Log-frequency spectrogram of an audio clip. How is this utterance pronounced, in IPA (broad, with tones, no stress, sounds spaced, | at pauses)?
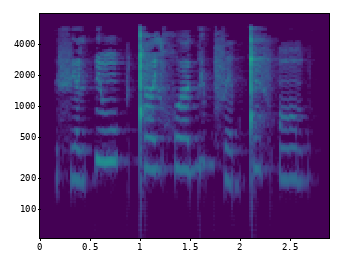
fʲ ɐ˩ lʲ pʲ ũ˥ | ǃ œ˦ lʲ χʷ œ˦ bʲ u˥ b f e˩ b ǃ y˦ f ʔ ɔ̃˨ b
